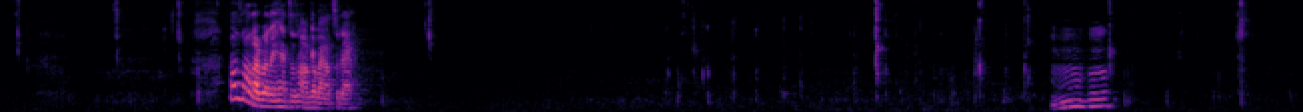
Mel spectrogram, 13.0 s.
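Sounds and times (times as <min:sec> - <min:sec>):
man chewing food: 0:00.0 - 0:02.1, 0:03.8 - 0:13.0
man humming: 0:10.5 - 0:11.2.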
